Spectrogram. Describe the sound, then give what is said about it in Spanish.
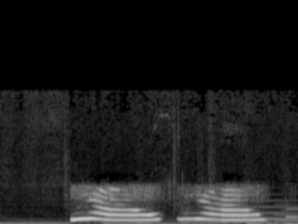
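A child's voice imitates a cat with two loud, drawn-out meows in quick succession, with a brief pause between them and no other talking. “¿puedes hacer el ruido de, de, un, de un gato?”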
